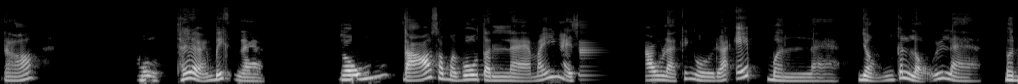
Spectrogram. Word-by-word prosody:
đó. 195 +10 -3 1.0
Ừ, 200 0 0 0.3
thế 245 +7 +4
là 275 - +7
bạn 185 +1 -2
biết 235 +5 +4
là 180 -5 -2 0.9
đúng, 265 - +5
đó, 185 +10 +5
xong 265 -4 +1
rồi 190 -4 0
vô 220 +2 +5
tình 190 -4 +1
là 160 -3 -2
mấy 255 - -1
ngày 300 - -1 0.7
sau 200 +1 +2
là 180 -4 0
cái 265 +8 -8
người 185 -6 -1
đó 180 - 0
ép 310 +8 +2
mình 195 -6 -2 0.2
là 160 -1 -10 0.2
nhận 195 -1 0
cái 300 - +2
lỗi 235 +3 0
là 165 - -4 0.2
mình 205 -2 +2
200 Hz, 170 wpm, -21 LUFS, 180-245 Hz, 1.0 s, là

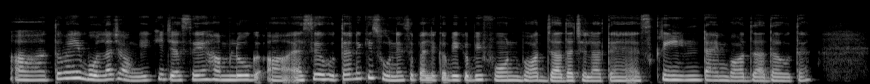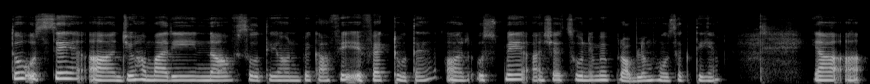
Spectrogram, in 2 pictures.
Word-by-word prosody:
अ, 205 -1 +1
तो 260 - +1
मैं 280 - +3
ये 295 - +6
बोलना 220 -3 +3
चाहूँगी 195 -6 -1
कि 240 - -3
जैसे 205 +1 +1
हम 205 -1 +2
लोग 210 +1 +4
अ, 185 -1 -2
ऐसे 200 +4 +1
होता 230 -1 +1
है 235 - -1
ना 265 - -2
कि 300 +2 +1
सोने 200 -10 +1
से 200 - -3
पहले 100 -1 0
कभी-कभी 200 +1 +2
फोन 190 0 +2
बहुत 180 -2 0
ज़्यादा 170 +1 +3
चलाते 170 -1 -2
हैं, 175 +1 -1
स्क्रीन 205 -2 +1
टाइम 190 -2 -1
बहुत 175 -1 -2
ज़्यादा 175 0 -2
होता 170 +1 -3
है। 205 +4 -8 0.7
तो 270 +1 +3
उससे 275 -1 +2
अ, 190 -1 +2
जो 205 +3 +2
हमारी 195 -3 +2
नर्वस 185 0 -1
होती 190 0 -2
हैं, 185 - 0
उन 185 0 -2
पे 195 +2 -4
काफ़ी 185 +4 -2 0.2
इफ़ेक्ट 190 +2 -3
होता 185 -2 -3
है 200 +7 -5
और 190 -1 0 0.2
उसमें 225 +3 0
अ, 180 +2 -5
शायद 195 +2 -3
सोने 195 -3 -1
में 200 +1 +1
प्रॉब्लम 175 -3 -1
हो 170 - -1
सकती 180 0 -6
है। 175 +4 -4 1.0
या 195 0 +4
अ, - - 0
195 Hz, 195 wpm, -23 LUFS, 180-210 Hz, 1.0 s, ये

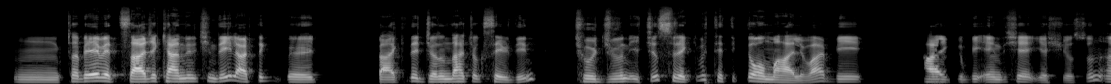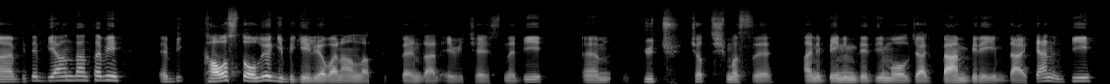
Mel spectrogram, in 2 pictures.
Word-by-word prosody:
Hımm. 110 -1 -7
Tabii, 145 +1 +1
evet, 160 +1 +8
sadece 130 +4 +10
kendin 145 0 +6
için 145 0 -6
değil 195 +6 +7
artık 165 -1 -1
b 120 - -5
eee, 115 0 -2 0.6
belki 110 0 +1
de 150 -4 0
canından 125 +2 +2
çok 135 -1 -8
sevdiğin 115 - -2 0.4
çocuğun 130 - -2
için 130 +8 -5
sürekli 195 -1 +1
bir 215 - -7
tetikte 160 -2 -8
olma 120 -7 +4
hâli 95 -3 +2
var. 150 -4 -1
Bir 125 -1 -1 0.6
kaygı, 120 -2 +1
bir - - -5
endişe 115 -1 -2
yaşıyorsun. 105 - -6
Iıı, 125 -6 -2
bir 135 - -21
de 180 -2 -7
bir 170 - -6
yandan 190 +1 -2
tabii, 195 -1 0 0.3
eee, 130 0 -8
bir 170 - -14 0.2
kaos 155 +6 +5
da - - +4
oluyor 165 +5 +4
gibi 145 -10 -6
geliyor 100 -3 -1
bana 100 -1 -1
anlattıklarından 95 -1 -7
ev 95 -1 -7
içerisinde. 90 +1 -10
Bir, 120 0 -1 0.4
emm, 105 0 -6 0.3
güç 125 -1 -6
çatışması, 95 -1 -6 0.3
hani, 100 -1 -5
"Benim 105 0 -2
dediğim 105 -1 -5
olacak. 95 0 -4
Ben 95 -1 +3
bireyim." 95 -2 -5
derken. 125 +8 -2
Bir 155 0 -1
120 Hz, 155 wpm, -24 LUFS, 100-145 Hz, 0.6 s, sadece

